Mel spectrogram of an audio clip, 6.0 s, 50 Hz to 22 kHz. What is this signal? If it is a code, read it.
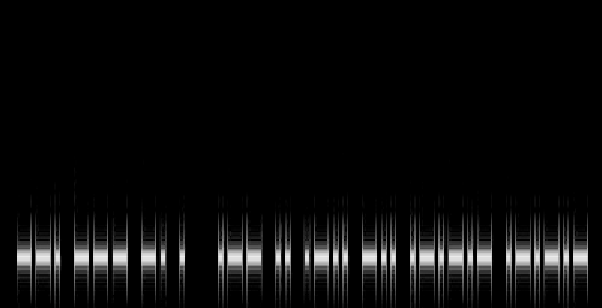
Morse code, heard as a keyed tone, about 25 wpm, 700 Hz. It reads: GONE WILD..
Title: Pangram Challenge v2 - 25wpm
